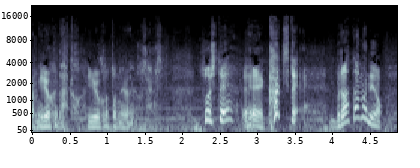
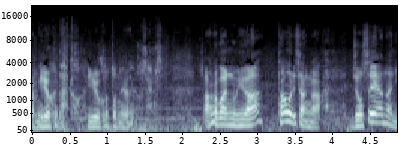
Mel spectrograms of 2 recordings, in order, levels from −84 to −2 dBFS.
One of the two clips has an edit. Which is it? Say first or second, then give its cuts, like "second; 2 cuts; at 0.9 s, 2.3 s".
second; 1 cut; at 2.3 s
